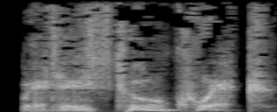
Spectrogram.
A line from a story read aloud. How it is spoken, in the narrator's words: Amaranth snarled with frustration in my mind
